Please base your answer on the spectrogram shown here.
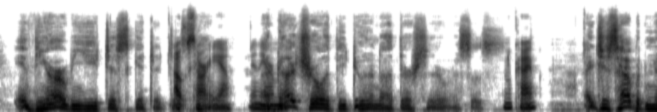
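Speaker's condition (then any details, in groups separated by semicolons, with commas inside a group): Spinocerebellar ataxia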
